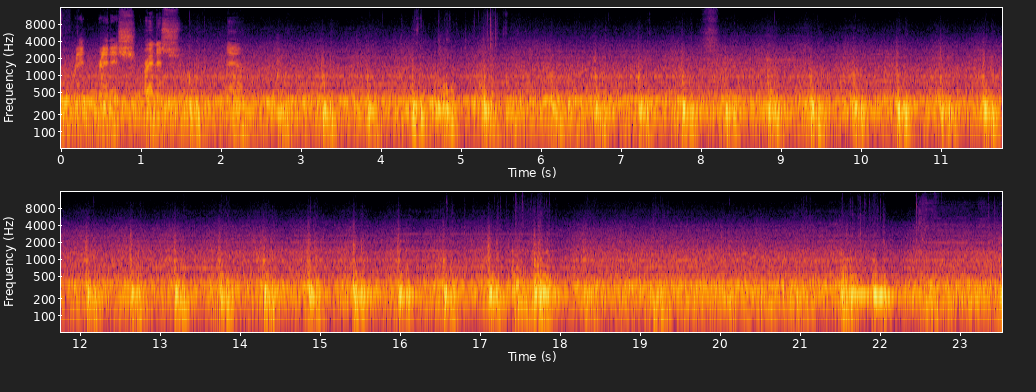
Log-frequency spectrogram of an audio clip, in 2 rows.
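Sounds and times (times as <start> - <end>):
low road rumble: 0.0 - 23.5
speech: 0.5 - 2.5
car tires thumping over bridge concrete seams: 3.2 - 18.0, 21.5 - 22.4.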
